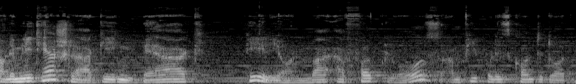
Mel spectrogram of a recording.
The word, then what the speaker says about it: Pelion: Ja, und eine Streitmacht marschiert gen Berg Peleion. Wobei ich festgestellt habe, dass ich das die ganze Zeit verkehrt ausgesprochen habe. Es wird nämlich Berg Pelion ausgesprochen.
